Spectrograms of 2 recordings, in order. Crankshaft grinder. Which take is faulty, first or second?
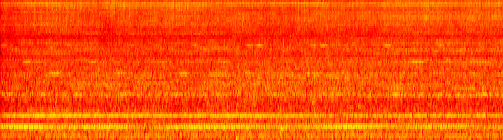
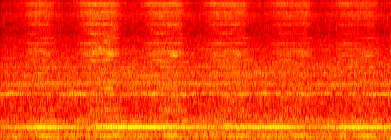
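second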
